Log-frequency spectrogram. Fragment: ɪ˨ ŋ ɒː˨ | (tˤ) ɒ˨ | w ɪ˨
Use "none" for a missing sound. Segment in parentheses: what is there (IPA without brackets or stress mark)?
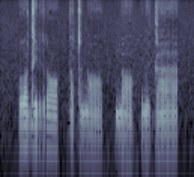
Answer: n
